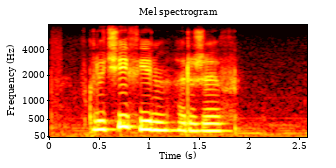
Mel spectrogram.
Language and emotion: Russian, neutral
